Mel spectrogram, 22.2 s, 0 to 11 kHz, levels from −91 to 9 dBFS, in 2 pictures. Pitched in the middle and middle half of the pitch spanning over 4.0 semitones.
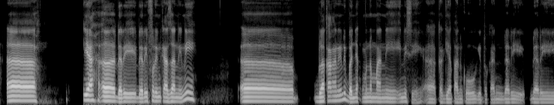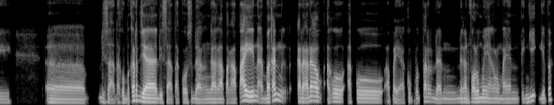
No: low, 115 Hz; average, 4.8 semitones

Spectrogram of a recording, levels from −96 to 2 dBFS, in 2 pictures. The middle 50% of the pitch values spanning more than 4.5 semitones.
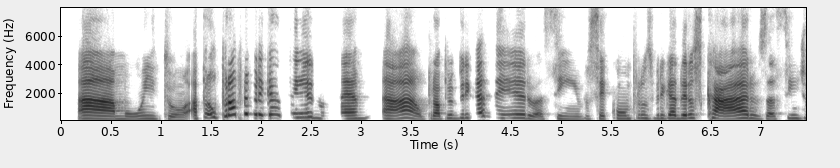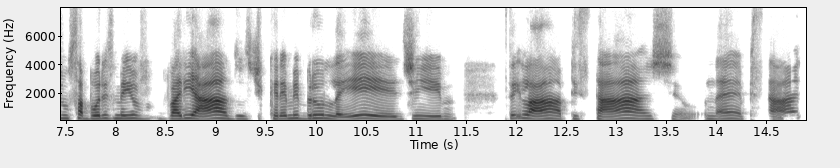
No: average, 3.0 semitones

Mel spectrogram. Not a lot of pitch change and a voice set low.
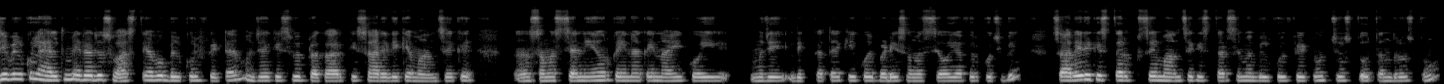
No: narrow, 1.7 semitones; medium, 175 Hz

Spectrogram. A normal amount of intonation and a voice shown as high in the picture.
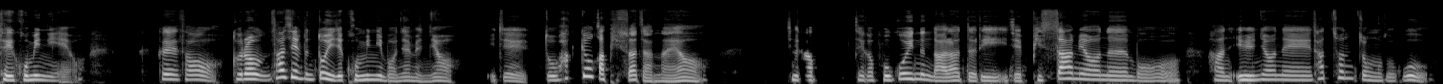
Yes: average, 4.6 semitones; high, 205 Hz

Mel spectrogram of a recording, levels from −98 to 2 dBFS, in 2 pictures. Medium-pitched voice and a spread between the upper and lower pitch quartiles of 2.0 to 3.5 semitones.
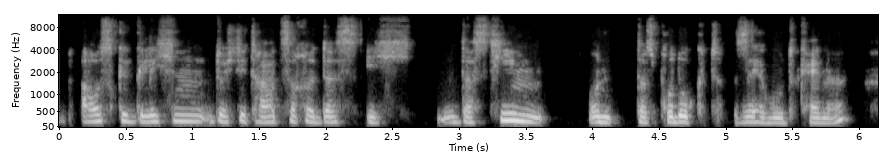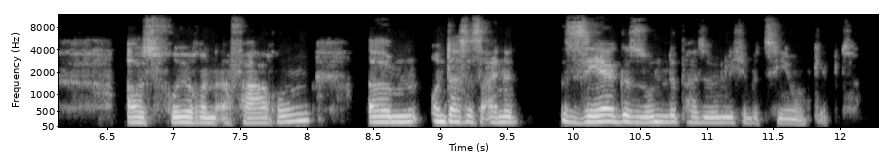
Yes: medium, 165 Hz; narrow, 2.4 semitones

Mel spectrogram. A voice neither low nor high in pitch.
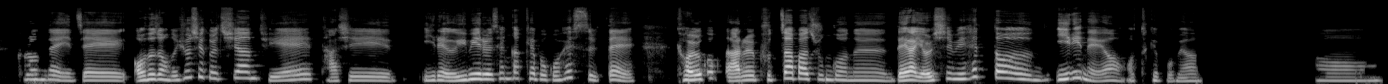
No: high, 205 Hz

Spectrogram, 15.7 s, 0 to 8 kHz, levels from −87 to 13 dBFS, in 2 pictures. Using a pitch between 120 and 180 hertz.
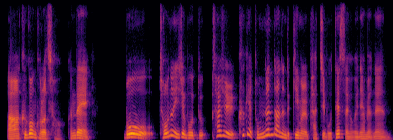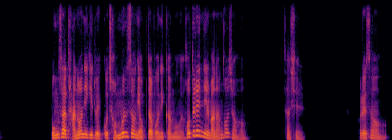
Yes: medium, 140 Hz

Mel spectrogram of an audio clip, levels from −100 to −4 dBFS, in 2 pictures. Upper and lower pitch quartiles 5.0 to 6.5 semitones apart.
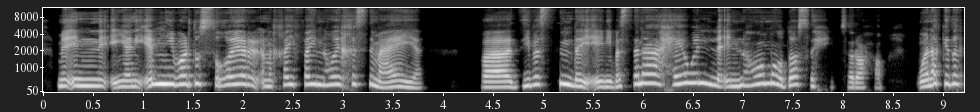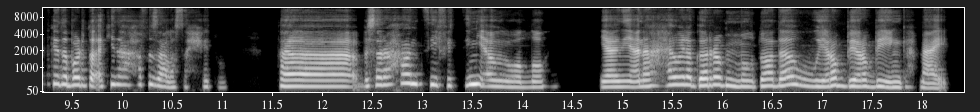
Yes: average, 5.3 semitones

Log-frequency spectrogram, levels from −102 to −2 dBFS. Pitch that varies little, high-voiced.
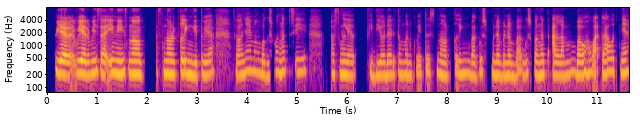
Yes: narrow, 1.9 semitones; high, 210 Hz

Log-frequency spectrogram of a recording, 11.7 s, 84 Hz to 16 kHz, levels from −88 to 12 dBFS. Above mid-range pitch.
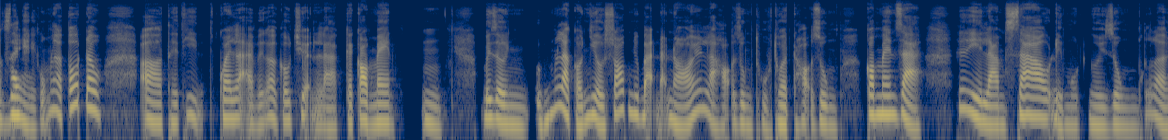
No: medium, 175 Hz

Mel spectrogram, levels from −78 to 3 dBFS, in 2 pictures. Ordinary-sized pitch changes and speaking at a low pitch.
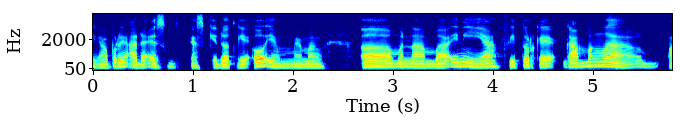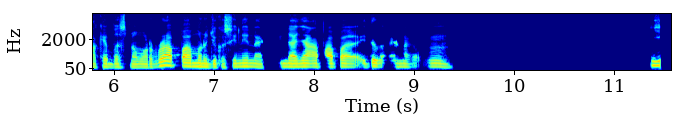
No: narrow, 1.8 semitones; low, 120 Hz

